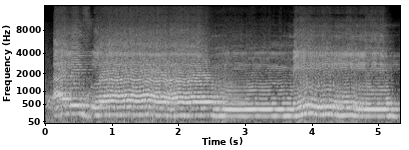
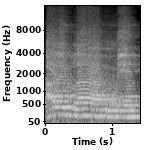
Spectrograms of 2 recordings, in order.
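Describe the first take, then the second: First: The vowels are drawn out, recited slowly. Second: The vowels are cut short, recited quickly. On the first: The speaker calls it right. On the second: The speaker calls it wrong.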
